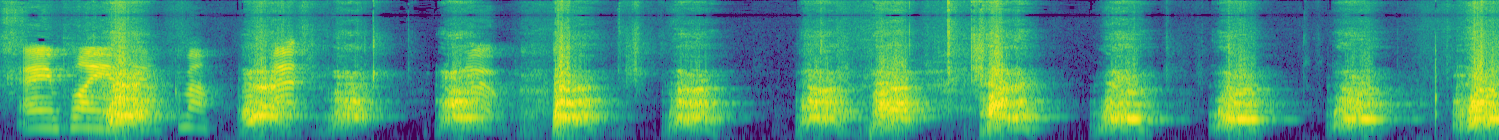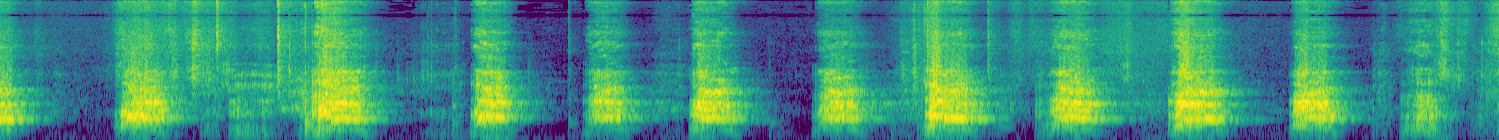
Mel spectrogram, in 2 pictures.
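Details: Mamie, a dog of about six or seven learning to be an inside dog after living outdoors, barks in a fast run of sharp, evenly spaced barks nearly two per second, with a man's voice calling her in between.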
